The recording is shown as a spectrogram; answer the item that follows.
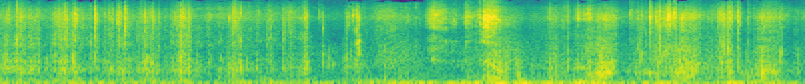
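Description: Ruffles Flamin' Hot BBQ ridged potato chips being chewed, with the foil chip bag crinkling: irregular crackly crunches and rustles.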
